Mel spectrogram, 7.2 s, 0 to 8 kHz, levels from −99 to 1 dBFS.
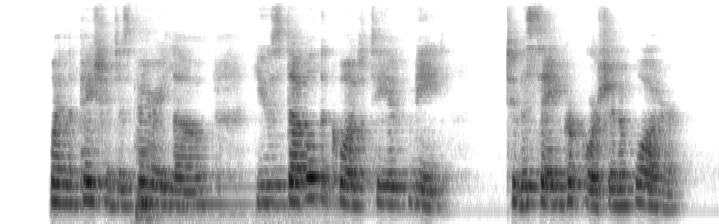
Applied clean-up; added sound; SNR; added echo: neural mask model DeepFilterNet 3.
